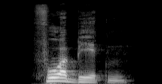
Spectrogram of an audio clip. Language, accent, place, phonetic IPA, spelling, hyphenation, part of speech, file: German, Germany, Berlin, [ˈfoːɐ̯ˌbeːtn̩], vorbeten, vor‧be‧ten, verb, De-vorbeten.ogg
- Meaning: to lead a prayer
